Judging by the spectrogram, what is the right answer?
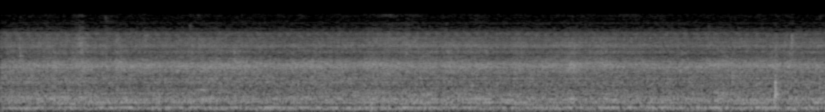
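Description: Steady background hiss with a low hum, and one faint click near the end.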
